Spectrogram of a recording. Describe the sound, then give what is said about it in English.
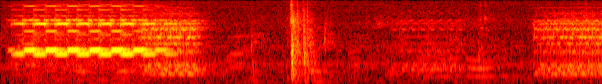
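A telephone rings in two bursts of a bright, warbling electronic trill separated by a short pause, with a brief click in between; fairly loud, no one speaking. “I'm trying to ring her.”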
